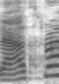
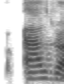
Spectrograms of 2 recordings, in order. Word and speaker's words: Azra: And just a little bit for you, is it Azra? Is that how you pronounce Mhm. your name? Yep. Mhm. Azra, Yep.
